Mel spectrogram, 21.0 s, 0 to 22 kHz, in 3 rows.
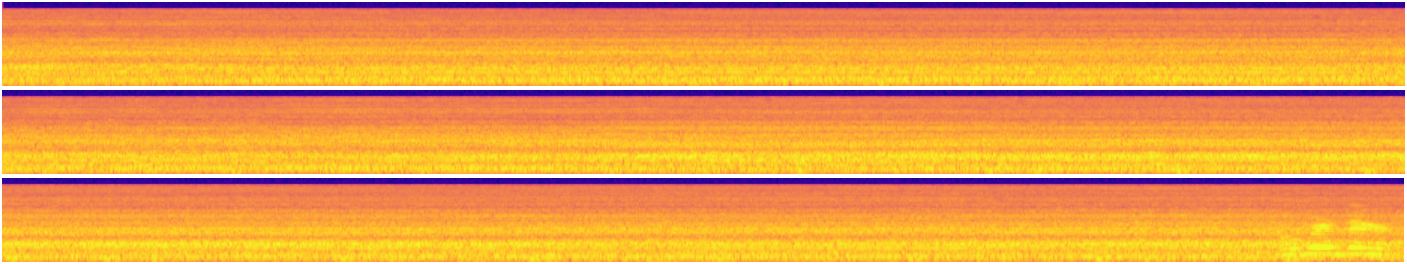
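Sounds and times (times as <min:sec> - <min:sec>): stick vacuum running: 0:00.0 - 0:21.0.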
